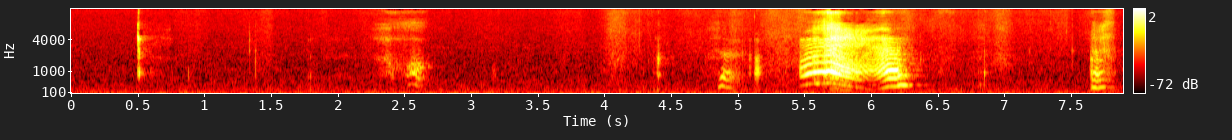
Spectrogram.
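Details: Young child gives several brief, sharp hiccup catches every two to three seconds, about 25 a minute, with one short babbling sound between; the finding is hiccups.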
